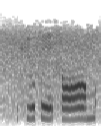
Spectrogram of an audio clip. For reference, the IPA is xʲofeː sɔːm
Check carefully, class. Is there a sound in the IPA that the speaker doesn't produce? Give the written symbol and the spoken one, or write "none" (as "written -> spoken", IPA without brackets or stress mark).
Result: none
